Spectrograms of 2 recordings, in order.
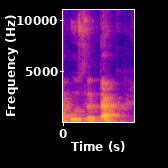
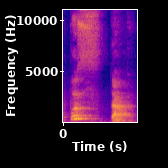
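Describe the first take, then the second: First: पुस्तक with स sounded as a full syllable "sa"; full vowel after स. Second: Said in the usual way. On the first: Shown as a demonstration. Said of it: "आपने स को पूरा कर दिया". (पुस्तक में स को पूरा बोलते हुए) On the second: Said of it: "पढ़ना क्या है?".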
